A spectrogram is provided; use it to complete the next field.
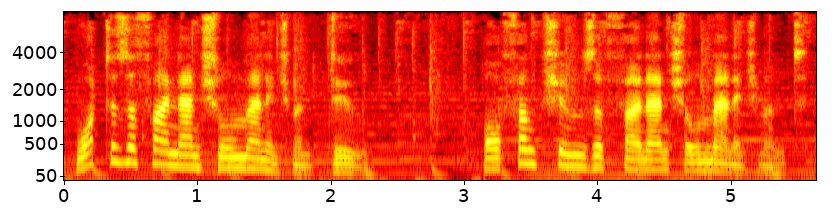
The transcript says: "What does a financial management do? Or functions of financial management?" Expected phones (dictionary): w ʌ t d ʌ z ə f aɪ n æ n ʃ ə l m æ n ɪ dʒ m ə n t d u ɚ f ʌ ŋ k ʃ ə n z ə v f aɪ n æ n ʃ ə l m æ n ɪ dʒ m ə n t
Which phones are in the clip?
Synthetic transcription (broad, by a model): w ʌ t d ʌ z ə f aɪ n æ n ʃ ə l m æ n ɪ dʒ m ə n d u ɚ f ʌ ŋ k ʃ ə n z ə v f aɪ n æ n ʃ ə l m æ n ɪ dʒ m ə n t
